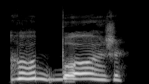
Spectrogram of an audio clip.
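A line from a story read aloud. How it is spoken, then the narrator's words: Moaning. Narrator (Russian): простонала она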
